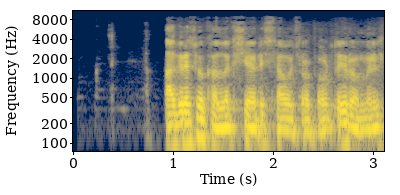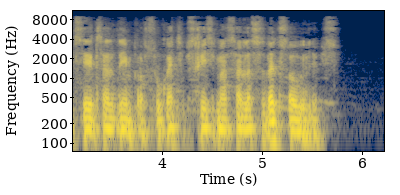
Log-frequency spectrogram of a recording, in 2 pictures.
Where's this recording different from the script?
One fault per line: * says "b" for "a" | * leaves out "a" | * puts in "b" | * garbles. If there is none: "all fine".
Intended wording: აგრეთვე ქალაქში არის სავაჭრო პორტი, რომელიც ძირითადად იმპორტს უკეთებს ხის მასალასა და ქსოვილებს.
all fine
